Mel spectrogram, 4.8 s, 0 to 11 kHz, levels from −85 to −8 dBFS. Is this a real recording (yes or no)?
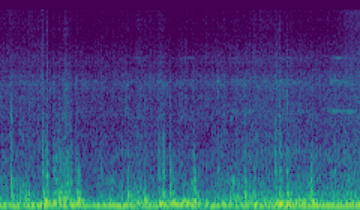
no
